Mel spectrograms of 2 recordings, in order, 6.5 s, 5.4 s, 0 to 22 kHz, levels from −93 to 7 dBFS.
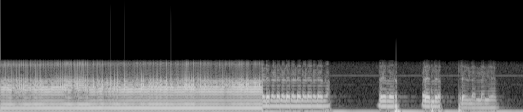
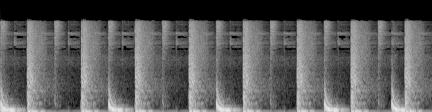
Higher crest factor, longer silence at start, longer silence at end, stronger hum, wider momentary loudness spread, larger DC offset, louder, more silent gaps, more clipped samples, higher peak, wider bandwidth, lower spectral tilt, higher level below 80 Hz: about the same, 14 dB vs 14 dB; about the same, 0 s vs 0 s; first, 0.25 s vs 0.05 s; neither; about the same, 10 LU vs 11 LU; first, 3% vs under 0.1%; about the same, -15 LUFS vs -14 LUFS; neither; second, under 0.1% vs 0.2%; about the same, 0 dBFS vs 0 dBFS; second, 2.8 kHz vs 12 kHz; first, -6 dB/octave vs -3 dB/octave; second, -34 dBFS vs -18 dBFS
